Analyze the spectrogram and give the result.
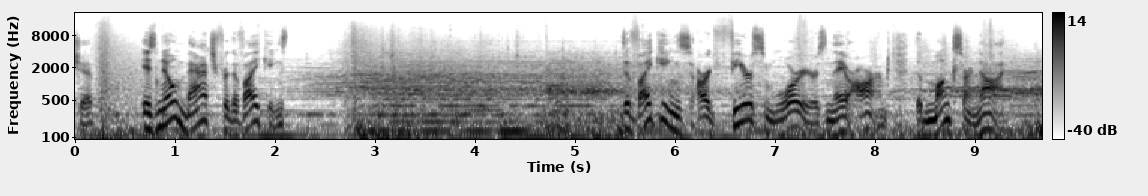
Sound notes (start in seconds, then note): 2.2 dramatic music; 3.0 Vikings yelling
